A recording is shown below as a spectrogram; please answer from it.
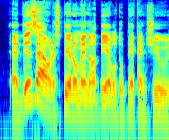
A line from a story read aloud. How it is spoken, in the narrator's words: he said with a snort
